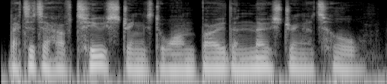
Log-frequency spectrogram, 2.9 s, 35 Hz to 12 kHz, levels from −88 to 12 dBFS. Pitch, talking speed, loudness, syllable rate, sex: 100 Hz, 270 wpm, -16 LUFS, 5.6 syllables/s, male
